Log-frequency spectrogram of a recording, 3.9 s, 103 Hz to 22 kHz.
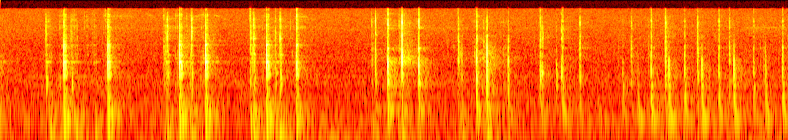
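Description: A full-size white RK100 mechanical keyboard with transparent polycarbonate keycaps and linear switches, sitting on a desk mat, is typed on with the fingertips of both hands. The sound is a fast run of short, dry clacks with a deep thock underneath and a bright click on top, and each keystroke dies away almost at once. The keystrokes come in uneven bursts and then settle into steadier typing.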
